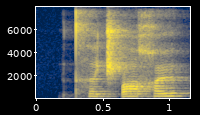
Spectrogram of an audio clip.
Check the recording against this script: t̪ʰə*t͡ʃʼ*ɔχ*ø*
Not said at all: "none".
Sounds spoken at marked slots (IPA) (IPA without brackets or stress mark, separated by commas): t͡ʃʼ, ø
